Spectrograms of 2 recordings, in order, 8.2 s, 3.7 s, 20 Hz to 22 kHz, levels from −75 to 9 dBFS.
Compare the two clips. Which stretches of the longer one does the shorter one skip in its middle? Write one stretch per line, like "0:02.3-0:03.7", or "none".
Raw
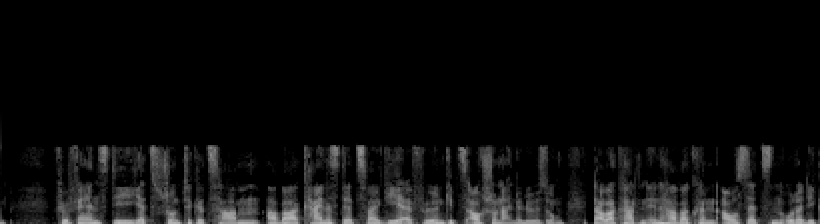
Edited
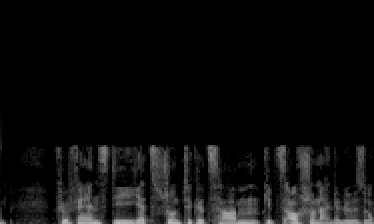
0:02.6-0:04.5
